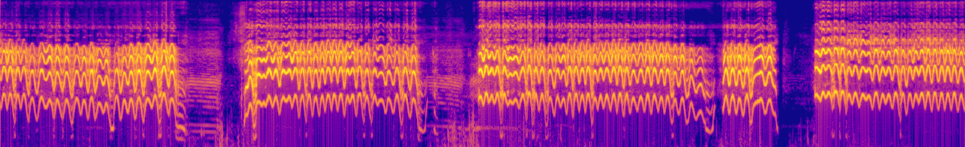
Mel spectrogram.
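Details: Female alpaca on a County Kilkenny farm in Ireland singing her so-called opera song: a series of long, shrill, rapidly wobbling notes broken by brief gaps and short downward-sliding squeals.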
